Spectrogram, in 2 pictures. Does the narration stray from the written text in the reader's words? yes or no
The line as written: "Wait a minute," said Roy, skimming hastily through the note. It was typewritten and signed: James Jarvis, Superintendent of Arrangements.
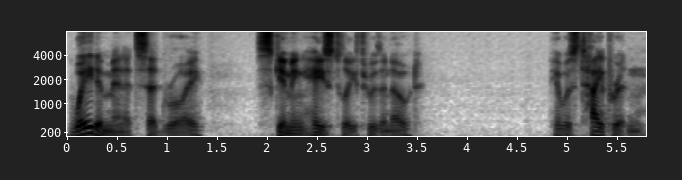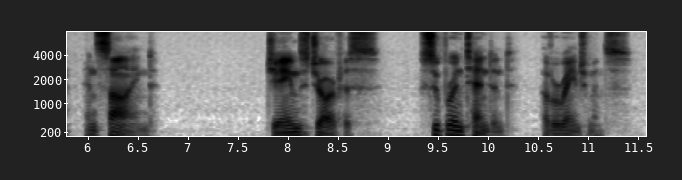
no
